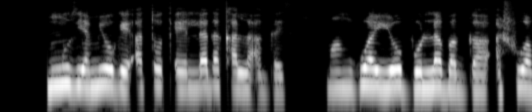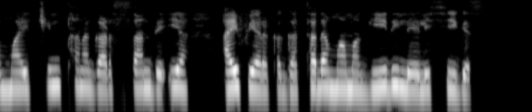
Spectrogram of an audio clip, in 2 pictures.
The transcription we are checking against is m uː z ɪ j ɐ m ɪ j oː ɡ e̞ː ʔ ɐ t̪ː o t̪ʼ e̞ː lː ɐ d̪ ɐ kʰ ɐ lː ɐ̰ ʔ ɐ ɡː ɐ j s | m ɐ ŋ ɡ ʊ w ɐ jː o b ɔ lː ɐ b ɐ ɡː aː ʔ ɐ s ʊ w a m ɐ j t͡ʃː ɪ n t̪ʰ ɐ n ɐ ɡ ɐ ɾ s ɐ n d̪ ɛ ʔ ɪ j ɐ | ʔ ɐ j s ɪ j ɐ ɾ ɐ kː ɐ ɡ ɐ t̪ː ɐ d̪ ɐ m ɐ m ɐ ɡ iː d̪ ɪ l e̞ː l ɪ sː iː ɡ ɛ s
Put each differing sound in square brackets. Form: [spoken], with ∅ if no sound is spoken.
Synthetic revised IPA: m uː z ɪ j ɐ m ɪ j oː ɡ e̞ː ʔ ɐ t̪ː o t̪ʼ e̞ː lː ɐ d̪ ɐ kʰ ɐ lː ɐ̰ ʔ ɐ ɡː ɐ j s | m ɐ ŋ ɡ ʊ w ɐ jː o b ɔ lː ɐ b ɐ ɡː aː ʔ ɐ [ʃ] ʊ w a m ɐ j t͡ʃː ɪ n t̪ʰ ɐ n ɐ ɡ ɐ ɾ s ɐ n d̪ ɛ ʔ ɪ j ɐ | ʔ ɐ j [f] ɪ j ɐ ɾ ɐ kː ɐ ɡ ɐ t̪ː ɐ d̪ ɐ m ɐ m ɐ ɡ iː d̪ ɪ l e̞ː l ɪ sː iː ɡ ɛ s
